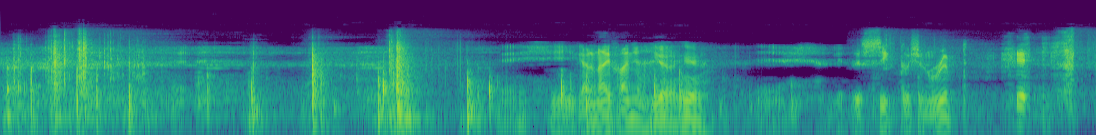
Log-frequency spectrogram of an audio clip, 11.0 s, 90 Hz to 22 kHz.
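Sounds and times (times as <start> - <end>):
door lock sharp metallic clicks and rattles: 0.0 - 1.5, 3.1 - 4.2
dull door thunks: 3.1 - 4.2
speech: 5.9 - 7.2, 8.6 - 10.8.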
